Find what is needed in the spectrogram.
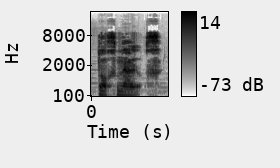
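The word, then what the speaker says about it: тональ: Я знал, что Таналь произносится как Тохналх, был своего рода охранительным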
